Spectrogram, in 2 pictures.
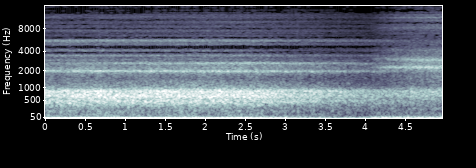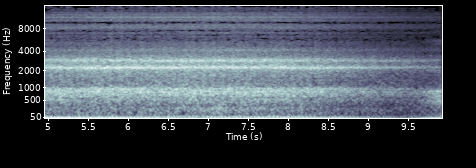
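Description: Slow recorded human breathing used to pace meditation. One long, airy breath of about five seconds gives way, about four seconds in, to a second, hissier breath that fades away near the end, and a new breath begins just after.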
